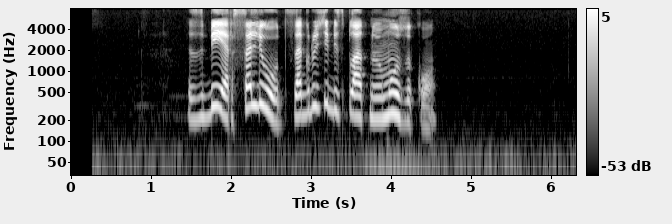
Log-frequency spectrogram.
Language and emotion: Russian, positive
